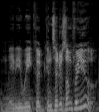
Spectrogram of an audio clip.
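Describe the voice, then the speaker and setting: Big young wolf-man for a visual novel, male performer: earnest yet playful, crisp bright tone, music underneath. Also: mid-range voice, very animated, normal speed. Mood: earnest, concerned.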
